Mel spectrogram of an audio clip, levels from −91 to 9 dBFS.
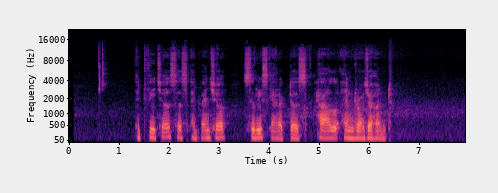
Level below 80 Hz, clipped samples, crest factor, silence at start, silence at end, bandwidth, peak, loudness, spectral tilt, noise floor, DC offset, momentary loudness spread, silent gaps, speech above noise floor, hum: -58 dBFS; under 0.1%; 20 dB; 0.6 s; 1.5 s; 14 kHz; -6 dBFS; -25 LUFS; -5.5 dB/octave; -65 dBFS; under 0.1%; 17 LU; none; 41 dB; none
